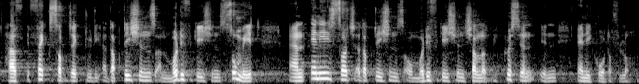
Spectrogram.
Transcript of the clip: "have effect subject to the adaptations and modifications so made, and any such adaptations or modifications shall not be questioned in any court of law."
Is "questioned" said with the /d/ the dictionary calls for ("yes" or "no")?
no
